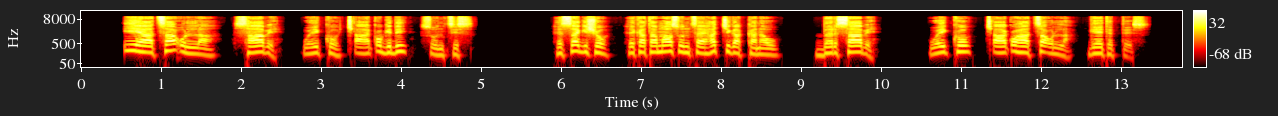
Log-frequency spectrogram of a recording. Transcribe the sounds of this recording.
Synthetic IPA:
ʔiːhaːt͡sːaːʔʊlːa | saːbɛ | wɔjkːɔt͡ʃʼaːkʼːɔɡɪd̪ɪ | sʊnt͡sːɪs | hɛsːɐɡɪʃɔ | hɛkɐt̪ɐmaːsʊnt͡sːɐjɦɐt͡ʃːɪɡɐkːɐnɐw | bɛɾsaːbɛ | wɔjkːɔt͡ʃʼaːkʼɔhaːt͡sːaʊlːɐ | ɡe̞ːt̪ɛt̪ːe̞̰ːs

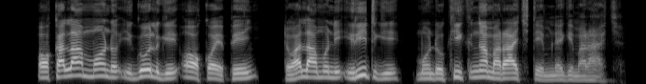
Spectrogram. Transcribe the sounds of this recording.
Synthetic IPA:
ɔkalamːɔndɔʔiɡolɡɪʔɔkɔepiɲ | tɔalamɔnɪʔiɾitɡɪ | mɔndokikŋamaɾat͡ʃtɪmnɛɡɪmaɾa̰t͡ʃ

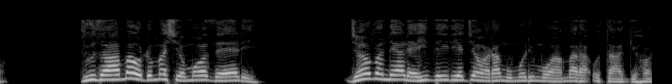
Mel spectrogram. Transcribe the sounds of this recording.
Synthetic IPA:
ðuðawamaodomaɕijɔmɔðɛːɾe | d͡ʒɛhɔvaneaɾɛhiðeiɾiɛd͡ʒɛhɔɾamumoɾimowamaɾaʔotaɡeɦɔ

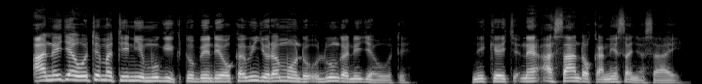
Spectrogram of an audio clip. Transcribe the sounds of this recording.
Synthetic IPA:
aned͡ʒawotematinjemoɡiktobendeɔkawiɲd͡ʒoɾamɔndɔolwoŋɡanɪd͡ʒawote | niket͡ʃnɛʔasandɔkanɪsaɲasajḛ

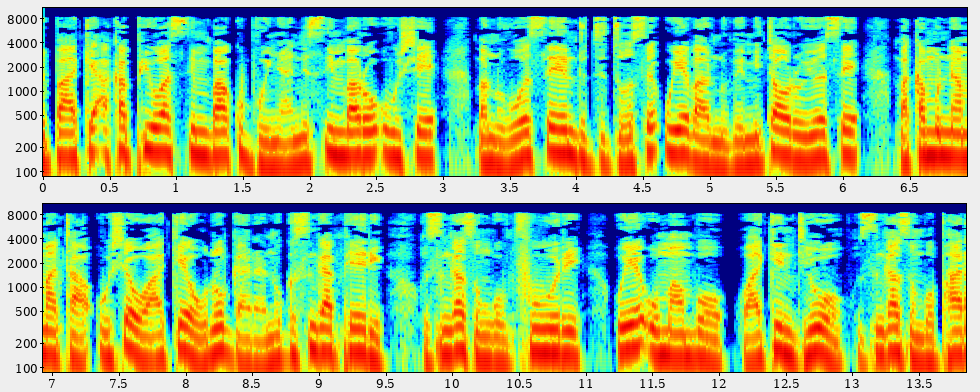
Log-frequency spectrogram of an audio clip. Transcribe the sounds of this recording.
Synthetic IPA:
pake̞akapiwasimbakub͡vɣiɲane̞simbaɾo̞ʔuʃe̞ʋan̤uʋo̞se̞ndud͡zid͡zo̞se̞ʔuje̞ʋan̤uʋe̞mitauɾo̞jo̞se̞ʋakamunamataʔuʃe̞ɦwake̞ɦuno̞ɡʱaɾano̞k̬usiŋɡape̞ːɾiɦusiŋɡazo̞ŋɡo̞p͡fuːɾi | uje̞umambo̞ɦwake̞ndiwo̞ɦusiŋɡazo̞mbo̞paɾa

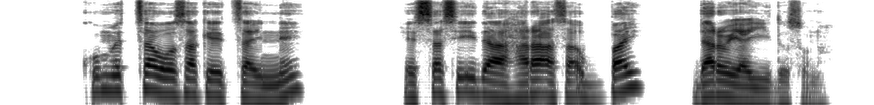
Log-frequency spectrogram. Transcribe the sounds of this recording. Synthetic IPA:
kʊmɛt͡sːɐwo̞ːs̬ɐke̞ːt͡sːɐjnːɛ | hɛsːɐsɪʔɪd̪aːɦɐɾɐːsɐʊbːɐj | d̪ɐɾɔjɐjid̪ɔsɔ̰nɐ

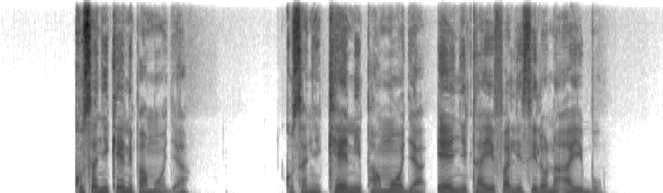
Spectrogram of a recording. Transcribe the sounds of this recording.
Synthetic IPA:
kusaɲikɛnipamɔʄa | kusaɲikʰɛnipamɔʄaɛɲɛtaifalisilɔna̰ʔaiɓṵ

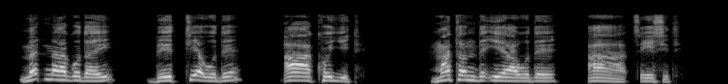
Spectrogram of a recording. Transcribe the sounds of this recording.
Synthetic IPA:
mɛɗɪnaːɡɔd̪ɐj | be̞ːt̪ːɪjaːwɔd̪ɛ | aːkɔjːɪt̪ɛ̥ | mɐt̪ɐnd̪ɛʔɪjaːwɔd̪ɛ | aːt͡sʼeːsɪt̪ɛ̥

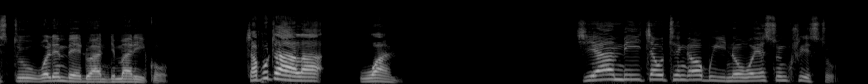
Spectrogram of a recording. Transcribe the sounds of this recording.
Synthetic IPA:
stuwɔlɛmbɛɗwandimaɾiːkɔ̰ | t͡ʃap̬utala | wan | t͡ʃijambit͡ʃautʰɛŋɡawaɓwinɔwajɛsuŋ̩kʰɾiːstṵ

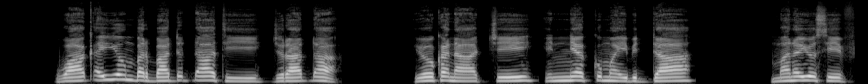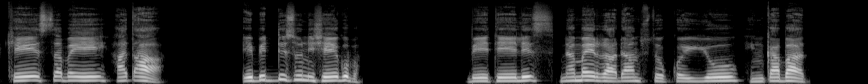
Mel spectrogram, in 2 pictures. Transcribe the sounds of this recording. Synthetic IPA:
waːkʼɐjːo̞ːmbɐɾbaːd̪ːɐᶑaːt̪iːd͡ʒɪɾaːᶑaː | jo̞ːkɐnaːt͡ʃːiːɪnːɪɐkːʊmɐɪbɪd̪ːaː | mɐnɐjɔseːfkʰe̞ːsːɐbɐʔeːhɐt̪ʼaː | ʔɪbɪd̪ːɪs̬ʊnɪʃe̞ːɡʊbɐ̥ | be̞ːt̪eːlɪsnɐmɐɪrːaːᶑaːmsʊ̥t̪ɔkːɔɪjːuːhɪŋkʼɐbaːt̪ʊ̥

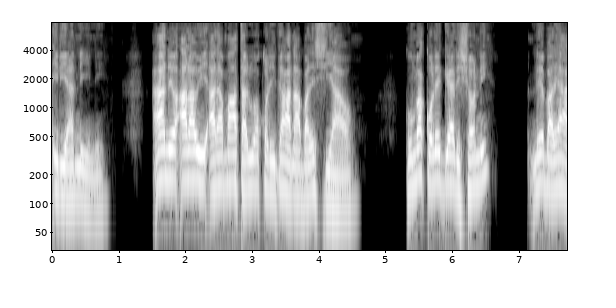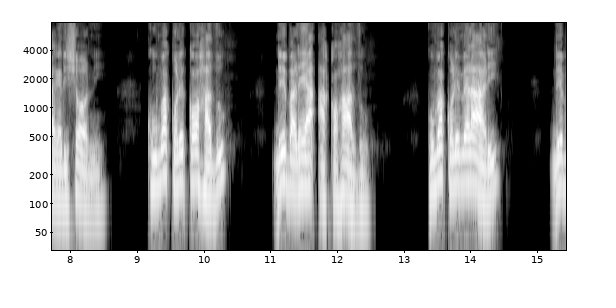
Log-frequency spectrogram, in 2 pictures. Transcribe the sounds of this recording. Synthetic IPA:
iɾianini | aneɔʔaɾawiʔaɾeamaːtaɾuɔkoɾiɡaanabaɾeɕiaɔ | kuːmakoɾeɡɛɾiʃɔni | nebaɾejaɣɛɾiʃɔni | kuːmakoɾekɔɦaðu | nebaɾejaʔakɔɦaðu | kuːmakoɾemɛɾaɾi | ne

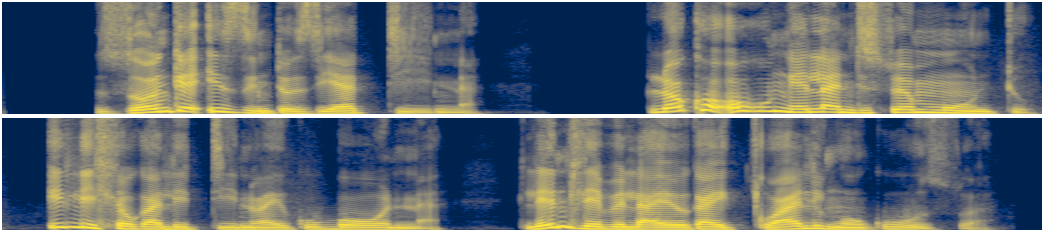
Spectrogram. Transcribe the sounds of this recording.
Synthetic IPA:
zɔŋkʼɛʔizintʼɔzijad̥ʱiːna̰ | lɔkʰɔʔoɣuŋɛlandʱiswemuntʼu | iliɬɔɣalid̥ʱinwaiɣuβɔːna̰ | lɛnd͡ɮʱɛβɛlajɔɣajiɡ͡ǀʱwaliŋoɣuːzwa̰

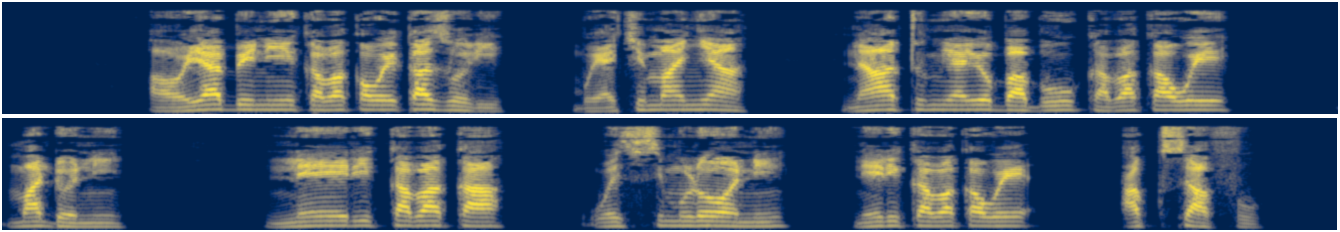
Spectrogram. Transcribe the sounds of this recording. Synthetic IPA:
aojabinikaβakawe̞kazoli | βwejacimaɲa | naːtumjajo̞babukaβakawe̞ | mado̞ni | neɾikaβaka | we̞simulo̞ːni | ne̞ɾikaβakawe | aku̥safu

